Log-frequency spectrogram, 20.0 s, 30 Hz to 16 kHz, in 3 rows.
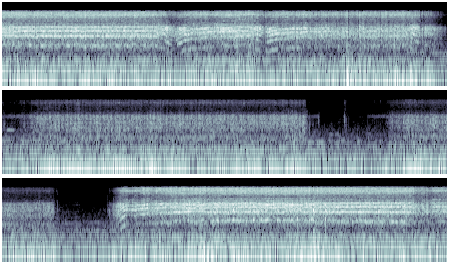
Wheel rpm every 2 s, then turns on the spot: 160, 140, 150, 70, 30, 20, 20, 60, 160, 160.
6-14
